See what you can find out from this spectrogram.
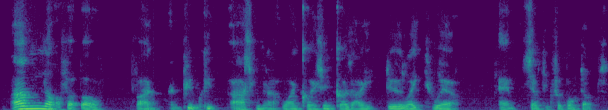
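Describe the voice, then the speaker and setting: A man's fairly low, dark and mellow voice, somewhat breathy, with a Glaswegian accent, ordinary pitch variation and a moderate pace. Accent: Glaswegian Scottish. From Scotland, Glasgow. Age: 60s. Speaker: live stream host. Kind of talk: casual chat. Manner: halting.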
